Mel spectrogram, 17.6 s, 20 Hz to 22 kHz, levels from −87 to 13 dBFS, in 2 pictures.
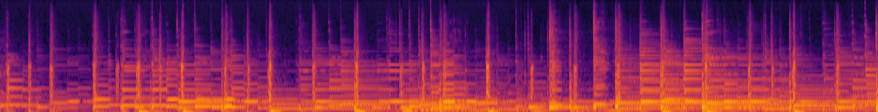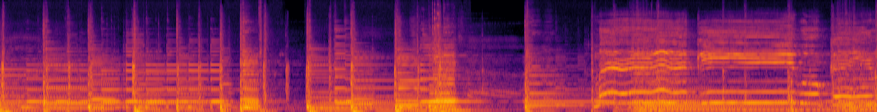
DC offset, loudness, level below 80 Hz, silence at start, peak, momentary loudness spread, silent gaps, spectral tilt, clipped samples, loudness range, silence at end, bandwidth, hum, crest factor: under 0.1%; -13 LUFS; -24 dBFS; 0 s; 0 dBFS; 10 LU; none; -5.5 dB/octave; under 0.1%; 4 LU; 0 s; over 20 kHz; none; 12 dB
